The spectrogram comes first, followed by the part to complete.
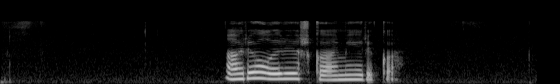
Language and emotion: Russian, sad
